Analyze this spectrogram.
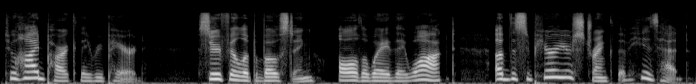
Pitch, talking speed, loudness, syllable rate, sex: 200 Hz, 170 wpm, -18 LUFS, 4.8 syllables/s, female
